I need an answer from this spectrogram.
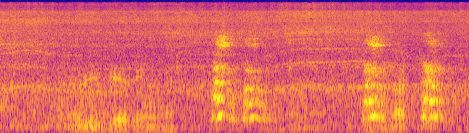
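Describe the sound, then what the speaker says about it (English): A dog barks a few times in short bursts in the background, mixed in with people talking nearby. "That's my dog."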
